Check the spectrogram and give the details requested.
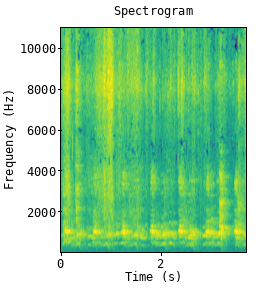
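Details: Fighting chukar partridge: short, sharp chuck notes repeated roughly every half second in a fairly even rhythm, each a clipped burst at the same middle pitch, with a faint murmur behind.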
